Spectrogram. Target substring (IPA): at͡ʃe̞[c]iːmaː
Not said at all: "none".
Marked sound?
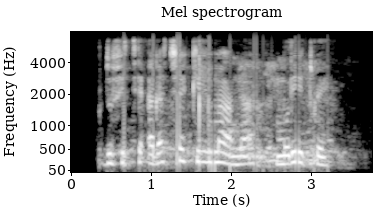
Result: k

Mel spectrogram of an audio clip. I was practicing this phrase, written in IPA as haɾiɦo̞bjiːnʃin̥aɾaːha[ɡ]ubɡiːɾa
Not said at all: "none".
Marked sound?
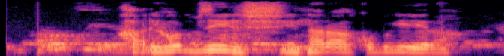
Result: k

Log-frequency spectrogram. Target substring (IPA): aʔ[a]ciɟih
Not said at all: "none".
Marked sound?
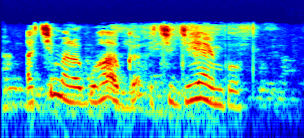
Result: i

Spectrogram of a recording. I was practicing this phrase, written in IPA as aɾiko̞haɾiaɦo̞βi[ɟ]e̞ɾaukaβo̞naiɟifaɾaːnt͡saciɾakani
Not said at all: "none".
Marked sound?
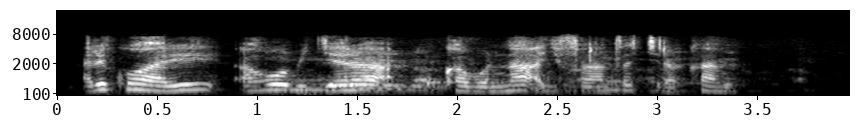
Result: ɟ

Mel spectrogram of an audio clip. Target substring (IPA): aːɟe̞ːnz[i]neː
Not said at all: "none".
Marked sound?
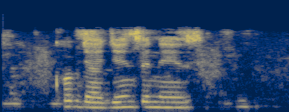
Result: e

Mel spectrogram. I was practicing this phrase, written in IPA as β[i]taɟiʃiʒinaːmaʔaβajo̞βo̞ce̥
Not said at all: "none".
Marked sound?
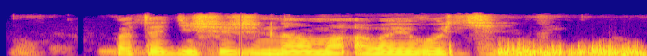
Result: a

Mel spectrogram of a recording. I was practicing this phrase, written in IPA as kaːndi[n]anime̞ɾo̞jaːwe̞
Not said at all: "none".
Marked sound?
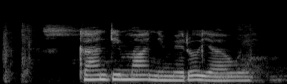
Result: m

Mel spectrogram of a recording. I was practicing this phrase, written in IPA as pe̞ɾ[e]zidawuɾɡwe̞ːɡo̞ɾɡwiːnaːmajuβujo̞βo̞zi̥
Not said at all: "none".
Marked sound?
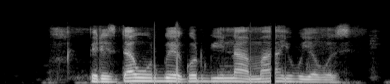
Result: e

